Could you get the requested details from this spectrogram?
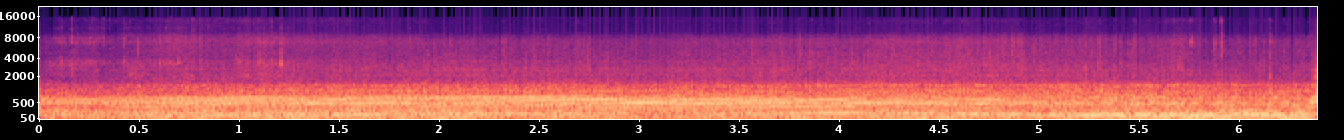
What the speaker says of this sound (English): But I'd quite like to see what it goes like if you really gun it.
